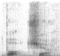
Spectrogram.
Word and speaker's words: boccia: another olympic it's olympic boccia that's how it's pronounced like gotcha but with a b two million one hundred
